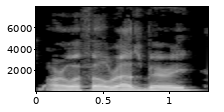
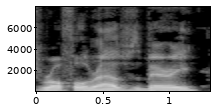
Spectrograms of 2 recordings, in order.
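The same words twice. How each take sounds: First: R O F L letter by letter; acronym spelled out. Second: ROFL said as one word; acronym as a word. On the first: Re-reading a listener's flavor name, R O F L spelled out. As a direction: spell out R O F L before raspberry. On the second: Reading out a listener's flavor name, rofl as a word. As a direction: pronounce rofl like a single word. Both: Real, not acted. Same name read two ways.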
